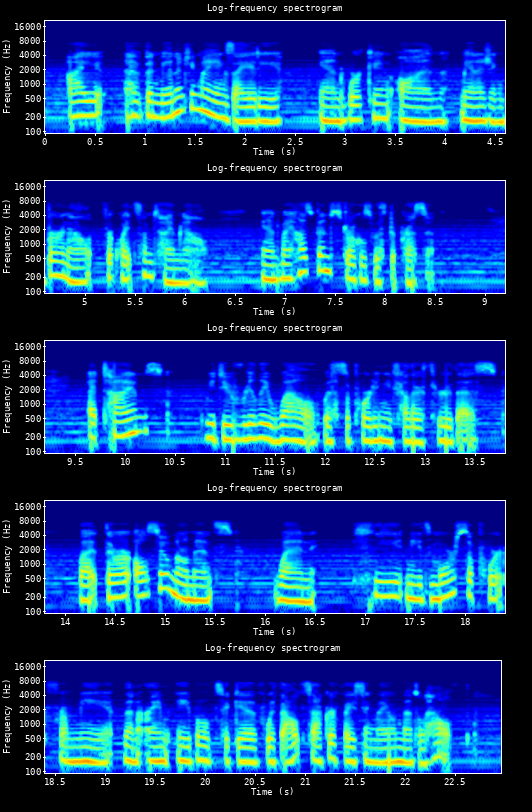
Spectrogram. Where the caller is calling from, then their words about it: Pennsylvania, United States; Hi, dear Headspace. … I'm calling in from Pennsylvania.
